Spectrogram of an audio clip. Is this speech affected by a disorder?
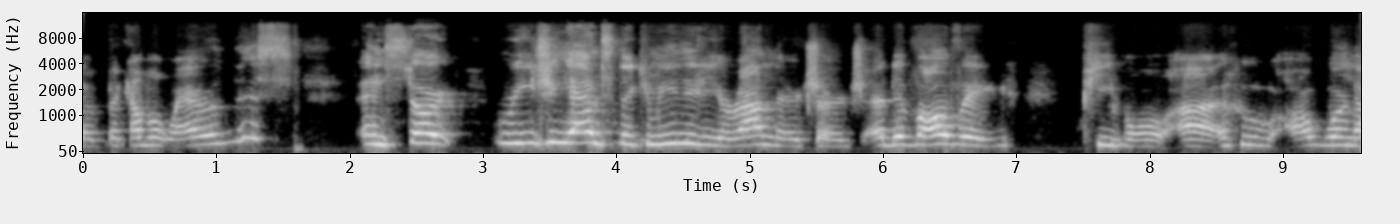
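Yes: cerebral palsy; audibly affected speech.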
